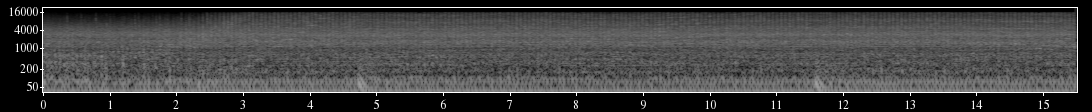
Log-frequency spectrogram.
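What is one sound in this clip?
A modular synthesizer plays dense electronic music with a deep, pulsing bass.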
